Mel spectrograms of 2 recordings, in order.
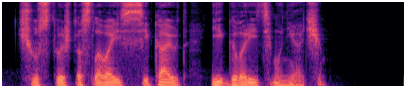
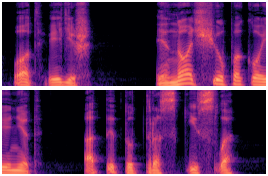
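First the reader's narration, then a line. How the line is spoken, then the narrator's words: Quiet. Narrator (Russian): Тихон сказал тихонько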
